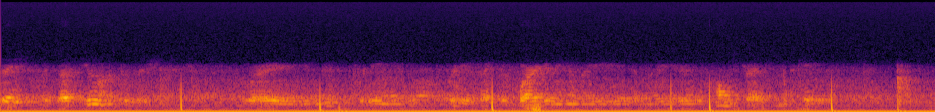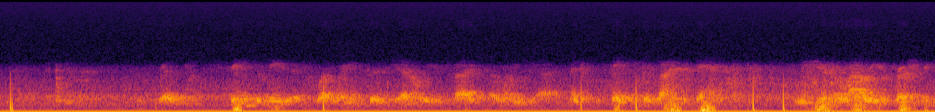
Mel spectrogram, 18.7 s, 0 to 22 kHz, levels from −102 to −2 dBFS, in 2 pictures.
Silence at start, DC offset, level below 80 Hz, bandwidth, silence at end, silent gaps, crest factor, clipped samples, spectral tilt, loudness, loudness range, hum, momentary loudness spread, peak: 0 s; 5%; -36 dBFS; over 20 kHz; 0 s; none; 20 dB; under 0.1%; -11 dB/octave; -29 LUFS; 8 LU; 60 Hz at -50 dBFS; 14 LU; -6 dBFS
